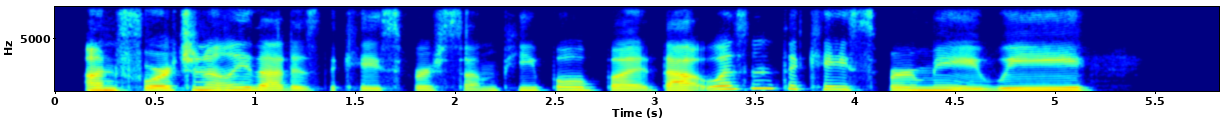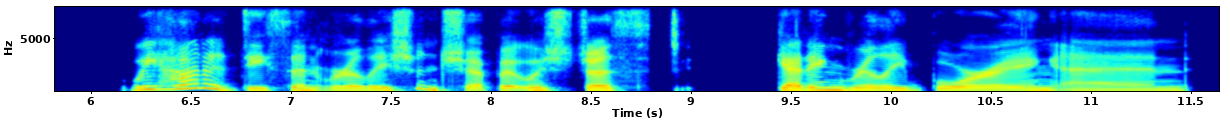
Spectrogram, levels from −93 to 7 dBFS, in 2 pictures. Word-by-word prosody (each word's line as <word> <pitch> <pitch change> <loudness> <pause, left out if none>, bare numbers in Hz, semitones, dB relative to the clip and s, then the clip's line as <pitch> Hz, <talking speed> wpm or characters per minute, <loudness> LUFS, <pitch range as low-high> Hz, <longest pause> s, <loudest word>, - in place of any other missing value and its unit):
unfortunately, 215 +3 +2
that 185 -5 +1
is 170 -1 -6
the - - -15
case 180 -1 -8
for 185 0 -4
some 175 -1 -10
people, 225 +3 -5
but 180 -2 -1
that 205 +1 +4
wasn't 315 +6 0
the 320 - -3
case 280 -4 -7
for 230 0 -1
me. 225 -6 0
We 215 +5 +1 1.0
we 275 +5 +3
had 335 +7 +4
a 340 - +3
decent 200 +2 -2
relationship. 195 - -1
It 190 - +3
was 210 -2 -1
just 205 0 +2 0.6
getting 225 +2 +5
really 205 -2 +1
boring, 175 +2 +1
and 170 -1 -5
205 Hz, 145 wpm, -27 LUFS, 180-230 Hz, 1.0 s, getting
